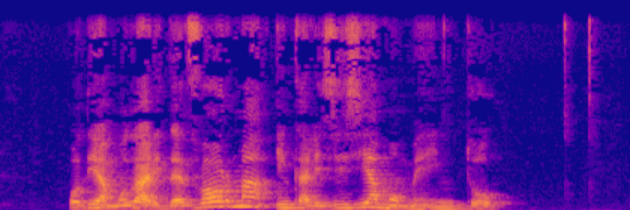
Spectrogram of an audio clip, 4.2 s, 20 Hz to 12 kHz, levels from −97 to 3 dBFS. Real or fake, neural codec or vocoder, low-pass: real; none; 10.8 kHz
